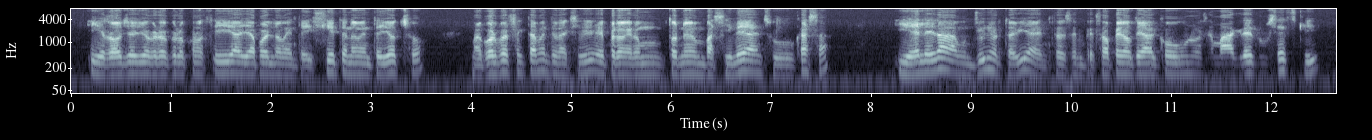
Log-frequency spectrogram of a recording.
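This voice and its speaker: In a plain, everyday voice, a man speaks at a moderate pace with fairly high pitch and fairly even intonation. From Andalusia, Jerez. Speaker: tennis communication professional. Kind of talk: radio interview.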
